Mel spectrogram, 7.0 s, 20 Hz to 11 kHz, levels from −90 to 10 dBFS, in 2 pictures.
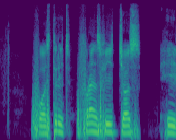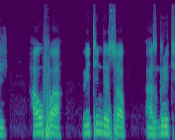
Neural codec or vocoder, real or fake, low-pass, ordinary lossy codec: none; real; 9.9 kHz; none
